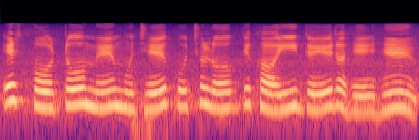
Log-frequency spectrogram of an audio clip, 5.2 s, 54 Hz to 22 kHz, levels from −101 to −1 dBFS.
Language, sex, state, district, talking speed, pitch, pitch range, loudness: Hindi, female, Madhya Pradesh, Katni, 115 wpm, 220 Hz, 205-245 Hz, -17 LUFS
